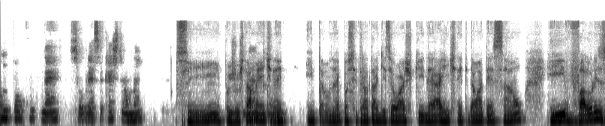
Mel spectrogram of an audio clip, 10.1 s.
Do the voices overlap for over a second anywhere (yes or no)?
no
